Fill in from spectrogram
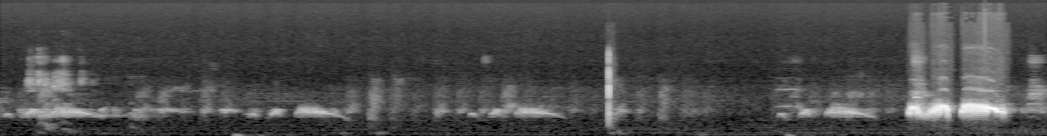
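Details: Spotted dove calling as a lure to attract doves. Soft, falling coos are spaced out over several seconds, with one sharp click in the middle. A loud, rough two-part coo closes the clip.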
